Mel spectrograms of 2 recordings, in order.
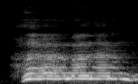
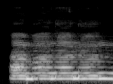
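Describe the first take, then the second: First: The first vowel starts with an audible h sound. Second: The first vowel starts cleanly without any h sound. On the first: The speaker calls it wrong. "하마 나는 이런 식이 된단 말이에요" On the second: The speaker calls it right. "깔끔하잖아요"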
